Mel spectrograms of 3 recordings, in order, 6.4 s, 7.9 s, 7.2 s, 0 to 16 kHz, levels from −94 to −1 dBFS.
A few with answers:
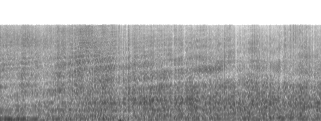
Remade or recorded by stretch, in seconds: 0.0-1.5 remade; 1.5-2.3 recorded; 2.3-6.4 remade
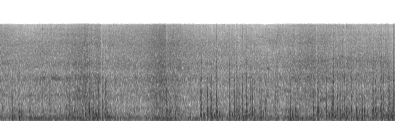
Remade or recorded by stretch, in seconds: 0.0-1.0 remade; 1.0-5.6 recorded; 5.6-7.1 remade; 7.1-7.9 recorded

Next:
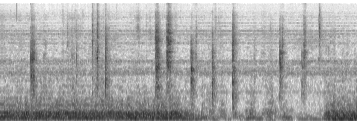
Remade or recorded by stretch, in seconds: 0.0-2.4 recorded; 2.4-4.8 remade; 4.8-5.8 recorded; 5.8-6.7 remade; 6.7-7.2 recorded

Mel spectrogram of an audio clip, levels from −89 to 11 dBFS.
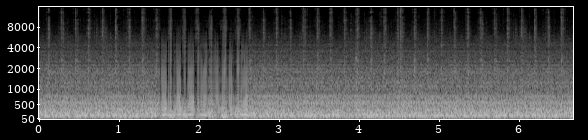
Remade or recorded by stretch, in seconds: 0.0-1.5 recorded; 1.5-2.6 remade; 2.6-6.7 recorded

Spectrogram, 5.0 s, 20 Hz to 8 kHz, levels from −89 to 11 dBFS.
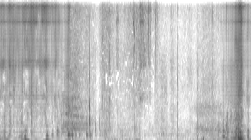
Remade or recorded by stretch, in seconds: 0.0-1.4 remade; 1.4-4.4 recorded; 4.4-5.0 remade

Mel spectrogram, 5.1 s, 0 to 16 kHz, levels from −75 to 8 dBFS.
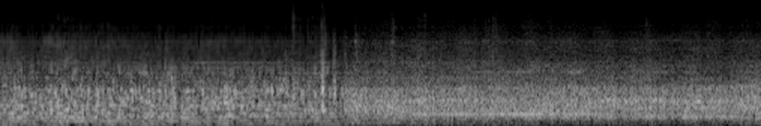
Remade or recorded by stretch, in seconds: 0.0-2.3 remade; 2.3-5.1 recorded

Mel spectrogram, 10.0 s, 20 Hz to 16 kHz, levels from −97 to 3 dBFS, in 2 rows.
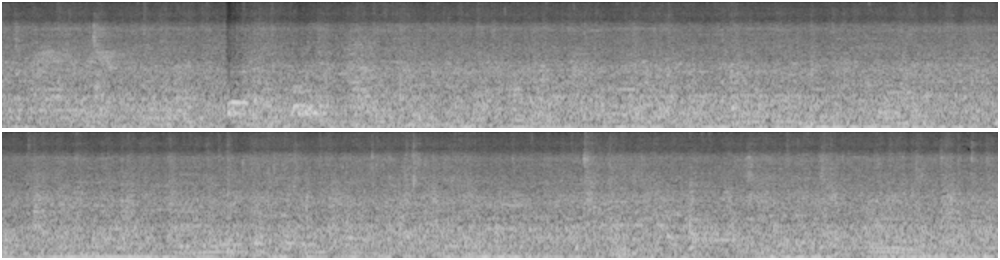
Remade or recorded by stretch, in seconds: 0.0-5.9 recorded; 5.9-7.3 remade; 7.3-8.5 recorded; 8.5-10.0 remade

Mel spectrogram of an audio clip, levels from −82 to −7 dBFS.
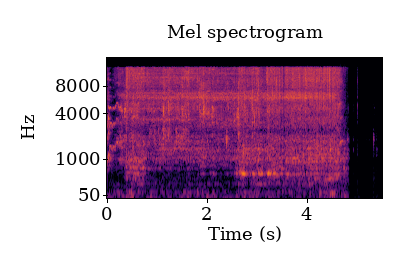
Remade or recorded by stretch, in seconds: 0.0-3.4 recorded; 3.4-5.0 remade; 5.0-5.5 recorded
